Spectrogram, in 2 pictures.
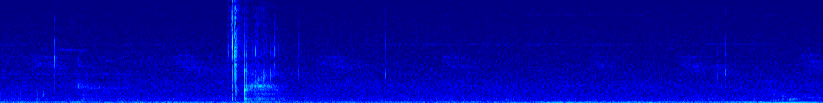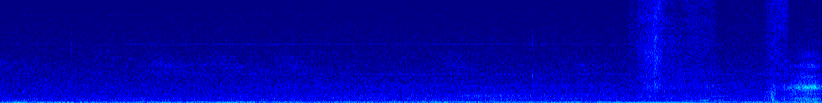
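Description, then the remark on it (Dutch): A brief click, then a soft papery swish a little later as a book page is turned, faint and with no one speaking. “Ik kan nog wel even een bladzijde draaien.”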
